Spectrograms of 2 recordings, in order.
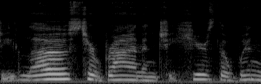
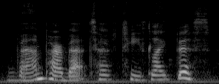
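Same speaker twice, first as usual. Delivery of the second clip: ordinary talk, nothing marked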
